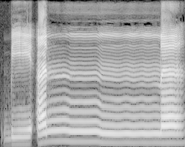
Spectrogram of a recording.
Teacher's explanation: itu ditahan nun tasydid karena dia punya hukum gunnah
